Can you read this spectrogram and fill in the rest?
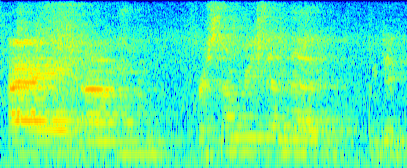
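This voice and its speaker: Soft-voiced woman reading in a big hall. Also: lowish voice, level tone, measured pace. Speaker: author reading her fiction. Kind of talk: live literary reading. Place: large former church hall. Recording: distant mic in a very echoey hall, hum of noise.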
